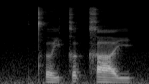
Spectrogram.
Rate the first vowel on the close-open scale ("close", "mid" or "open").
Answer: mid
